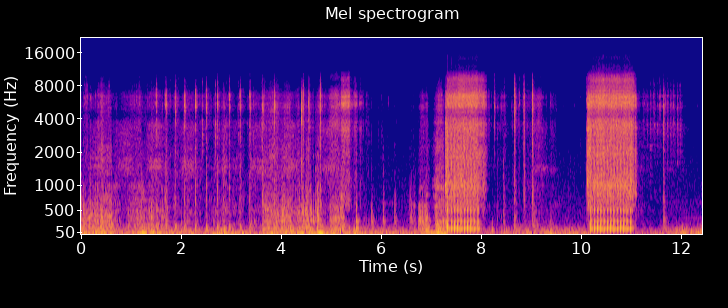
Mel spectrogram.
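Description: Two short full-auto bursts from an airsoft electric rifle, an Echo 1 Troy TRX10, each under a second long: the first about seven seconds in, the second about two and a half seconds later. Before them, scattered clicks and rustling.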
